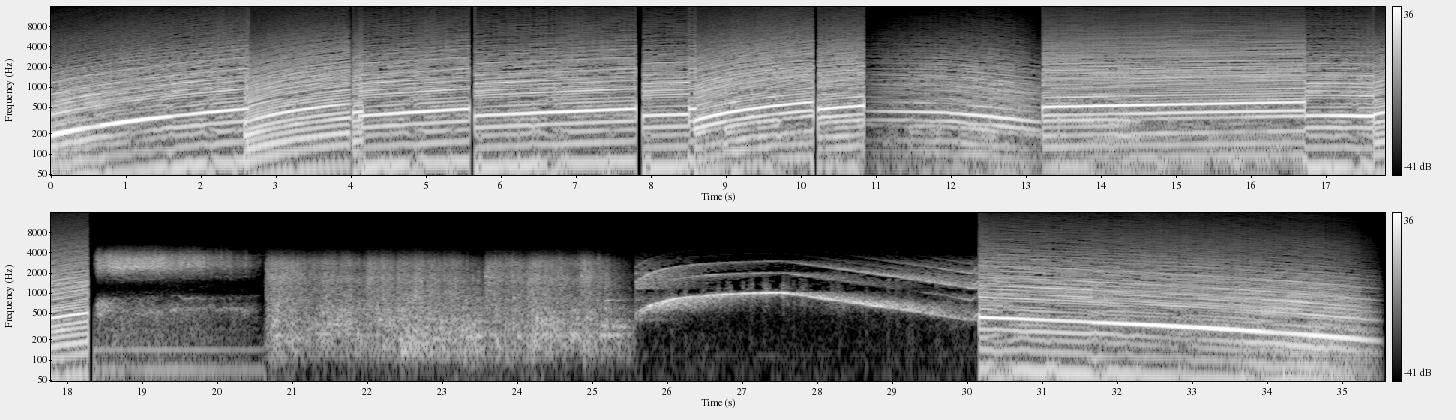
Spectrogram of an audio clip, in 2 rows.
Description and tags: Crash Scene During Le Mans
Made with Audacity. 3 cars in one race, one of them spins out and crashes into a wall. 911 was called, the 2 other cars pulled over to help the crashed driver.
acceleration, audacity, car, crash, custom, le, mans, movie, race, racing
